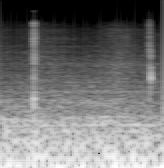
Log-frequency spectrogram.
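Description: A car engine runs steadily while driving, a loud continuous low rumble throughout, with two brief faint higher ticks above it and no talking.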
